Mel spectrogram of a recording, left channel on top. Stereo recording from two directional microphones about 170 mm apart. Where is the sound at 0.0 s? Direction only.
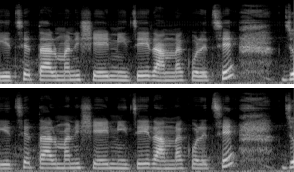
15° left (ahead or behind).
